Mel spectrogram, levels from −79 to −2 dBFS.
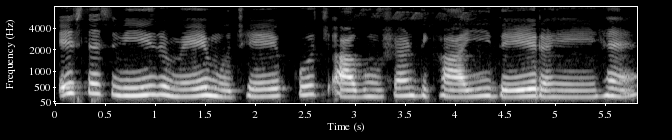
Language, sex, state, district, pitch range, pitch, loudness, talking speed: Hindi, female, Madhya Pradesh, Katni, 210-250 Hz, 230 Hz, -15 LUFS, 105 wpm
